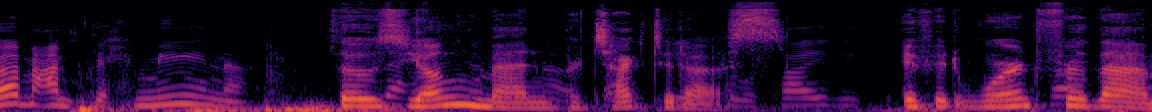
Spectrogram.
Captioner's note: through translator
